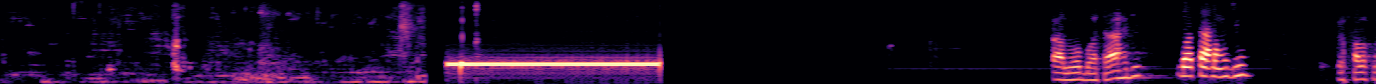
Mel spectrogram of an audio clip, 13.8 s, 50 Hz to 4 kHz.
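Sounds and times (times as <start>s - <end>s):
quiet talk: 0.0s - 4.3s
telephone line tone while a call is transferred: 4.5s - 6.6s
speech: 10.6s - 12.6s, 13.4s - 13.7s.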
